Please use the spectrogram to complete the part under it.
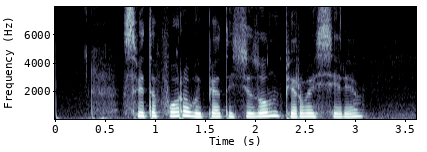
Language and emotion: Russian, neutral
